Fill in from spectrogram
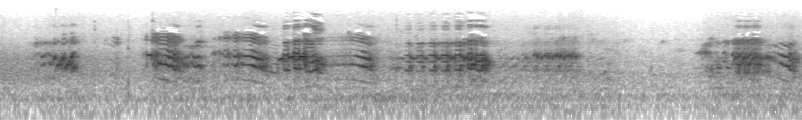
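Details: Yellow-headed parrots in the wild calling with harsh, grating, rolling squawks in bursts of one to two seconds, separated by short pauses, with a steady low background hum.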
